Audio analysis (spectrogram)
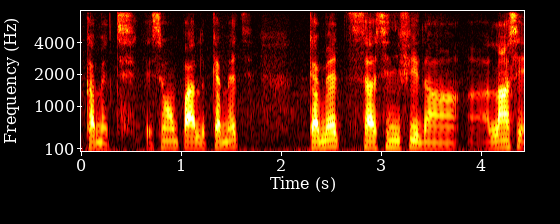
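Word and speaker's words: Kemet: Et si on parle Kamet, Kamet, ça signifie dans l'ancien égyptien, ça signifie noir.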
